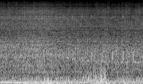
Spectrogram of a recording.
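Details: 1978 Kawasaki KZ1000A, motor very cold, choke on, fuel valve on reserve: a short, clean rise in engine note as the throttle opens, smooth and even with no stumble; normal rev response.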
